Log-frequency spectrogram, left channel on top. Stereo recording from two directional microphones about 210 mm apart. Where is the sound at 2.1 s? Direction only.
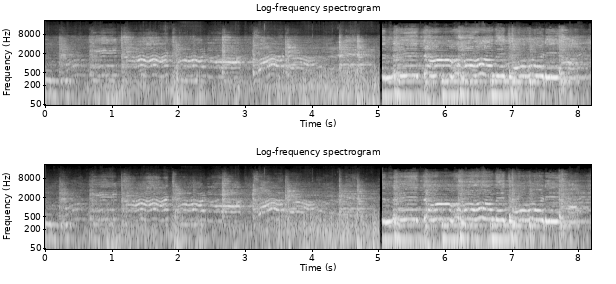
40° right (ahead or behind).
